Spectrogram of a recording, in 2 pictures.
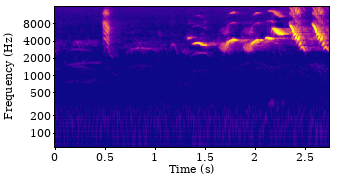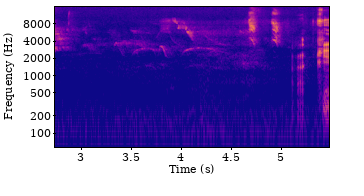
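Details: Double-collared seedeater drawn to a cage, singing in a female's face: a bright, fast phrase of whistled, slurred and trilled notes over a little more than a second, followed by sharp clicks and handling noise.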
